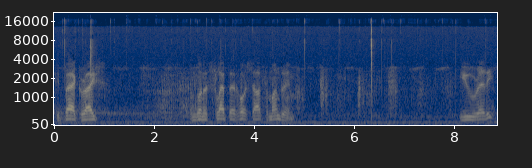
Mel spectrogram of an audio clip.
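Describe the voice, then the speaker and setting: Low-voiced, menacing American lynch-mob leader. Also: male voice, steady tone, unhurried, fairly bright tone. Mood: grim, gloating. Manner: taunting, menacing. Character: cruel vengeful man leading a Wild West lynching. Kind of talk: 1950s radio western acting. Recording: noisy vintage radio drama recording.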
